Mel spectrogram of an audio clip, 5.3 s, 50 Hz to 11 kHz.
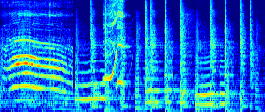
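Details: A 12-year-old house cat cries day and night for attention, a long, sustained, siren-like wail that arches slightly in pitch, then breaks into shorter, wavering meows, with light music faintly in the background.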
